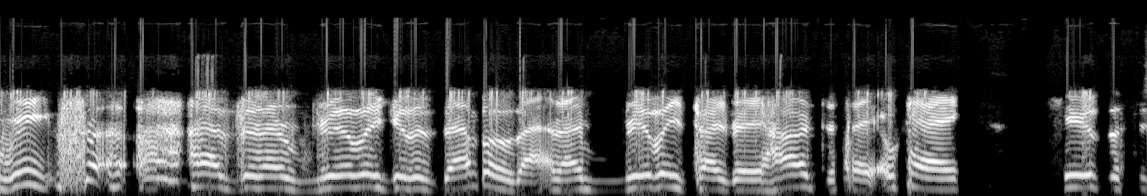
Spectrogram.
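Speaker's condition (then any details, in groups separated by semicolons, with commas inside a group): Mild cerebral palsy; speech affected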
